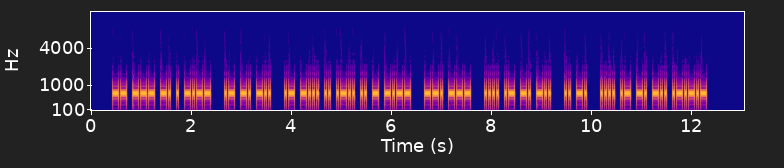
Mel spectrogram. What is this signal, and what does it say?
Morse code, heard as a keyed tone, about 30 wpm, 700 Hz. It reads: MONEY AND ABILITY GO HAND IN HAND.
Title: Sentences from Top 1000 Words - Review Part 3 - 30wpm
